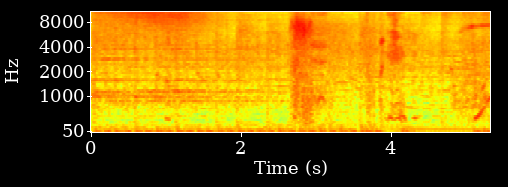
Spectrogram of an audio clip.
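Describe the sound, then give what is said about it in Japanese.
A sharp whip lash cracks through the air with a quick swish and snap near 2.8 seconds as a whip is swung at an opponent who dodges it, followed by a lighter whooshing motion, over a dense, rumbling background bed. “野生の勘で瞬時に鞭を避けたのか。”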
